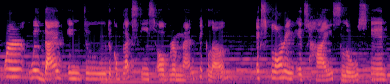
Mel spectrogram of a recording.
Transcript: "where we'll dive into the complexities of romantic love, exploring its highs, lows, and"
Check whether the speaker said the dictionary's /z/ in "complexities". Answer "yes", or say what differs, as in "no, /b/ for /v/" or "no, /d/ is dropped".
no, /s/ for /z/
